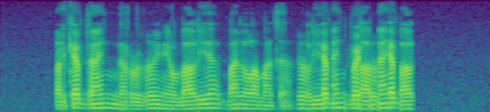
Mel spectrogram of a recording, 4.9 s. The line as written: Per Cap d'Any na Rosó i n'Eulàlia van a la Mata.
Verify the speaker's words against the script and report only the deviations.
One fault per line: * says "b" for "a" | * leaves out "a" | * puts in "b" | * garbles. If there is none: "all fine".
* garbles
